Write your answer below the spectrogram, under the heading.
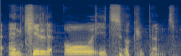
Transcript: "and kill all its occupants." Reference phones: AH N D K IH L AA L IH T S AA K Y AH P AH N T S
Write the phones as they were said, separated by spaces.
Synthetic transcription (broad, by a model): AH N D K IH L AA L IH T S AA K Y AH P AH N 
